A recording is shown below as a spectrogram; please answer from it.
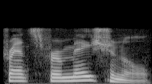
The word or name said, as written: transformational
